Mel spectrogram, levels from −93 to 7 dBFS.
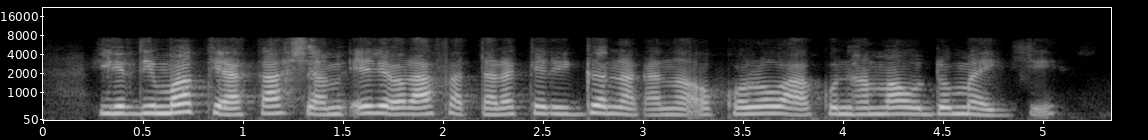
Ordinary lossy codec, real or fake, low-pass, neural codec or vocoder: none; fake; 7.2 kHz; codec, 16 kHz in and 24 kHz out, 0.8 kbps, FocalCodec, streaming, 65536 codes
